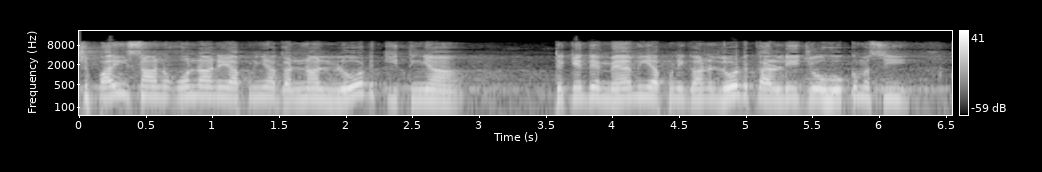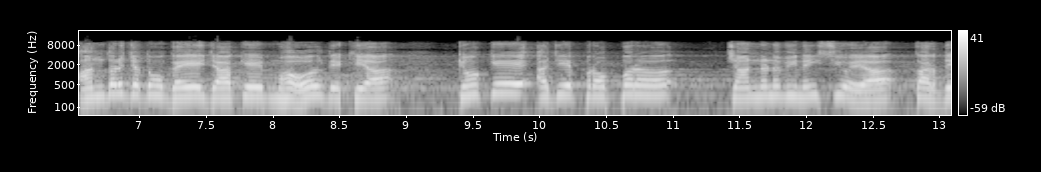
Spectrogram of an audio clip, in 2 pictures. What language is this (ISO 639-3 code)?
pan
